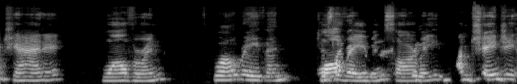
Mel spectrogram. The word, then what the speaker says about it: Walraven: So everyone it is Janet R Janet Walraven Wall Raven Wall Raven Sorry I'm changing I'm changing your name And you said it's pronounced I also want to hear the pronunciation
